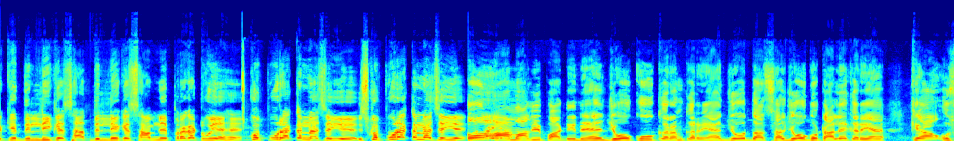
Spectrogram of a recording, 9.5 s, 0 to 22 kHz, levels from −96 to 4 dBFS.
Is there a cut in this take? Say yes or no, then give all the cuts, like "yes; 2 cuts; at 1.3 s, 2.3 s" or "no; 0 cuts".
yes; 4 cuts; at 0.9 s, 2.5 s, 3.6 s, 4.7 s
